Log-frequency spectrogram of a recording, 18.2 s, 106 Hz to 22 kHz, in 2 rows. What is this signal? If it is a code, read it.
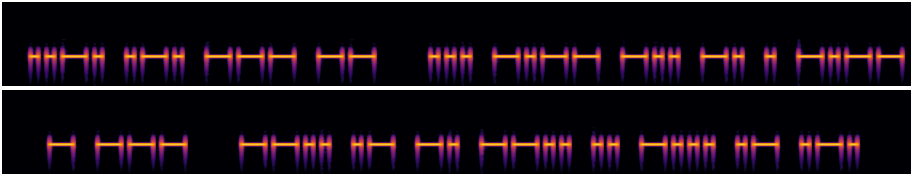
Morse code, heard as a keyed tone, about 15 wpm, 700 Hz. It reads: FROM SYDNEY TO ZANZIBAR
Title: Pangram Challenge v2 - 15wpm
